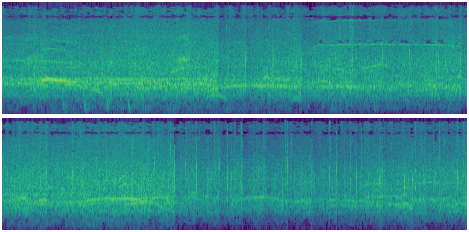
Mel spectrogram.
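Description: A large crowd claps steadily and loudly, with scattered shouts, cheers and whoops rising over the dense applause, which eases slightly toward the end.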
